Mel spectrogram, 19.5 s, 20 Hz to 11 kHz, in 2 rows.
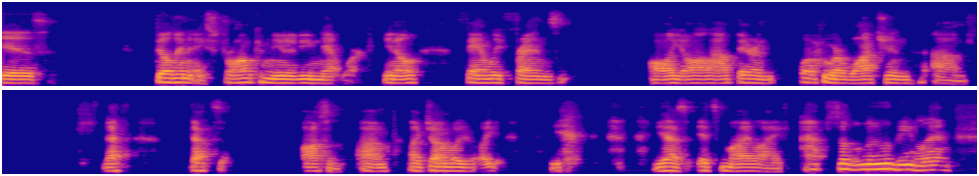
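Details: Adult male stroke survivor nearly 14 years post-stroke with ongoing speech problems, chiefly talking too fast; aphasia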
